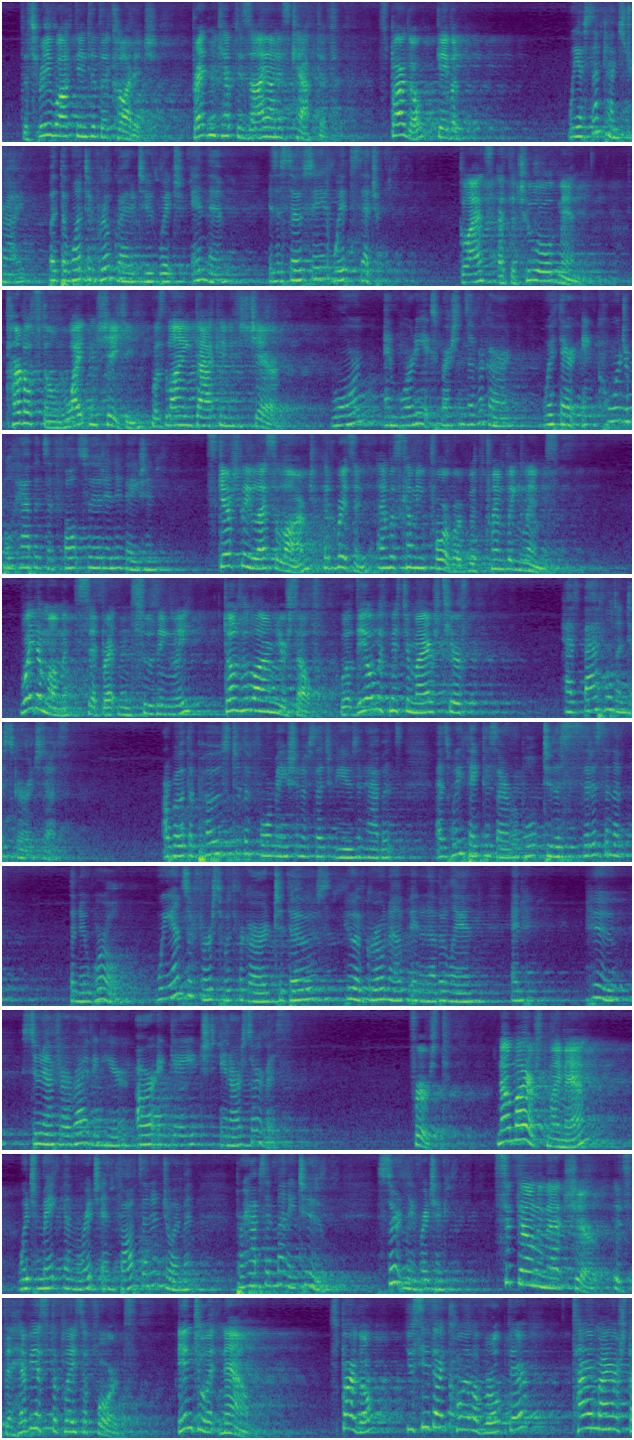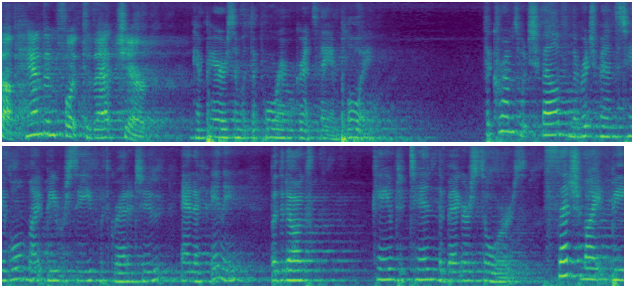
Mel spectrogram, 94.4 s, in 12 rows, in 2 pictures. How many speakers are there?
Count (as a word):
two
